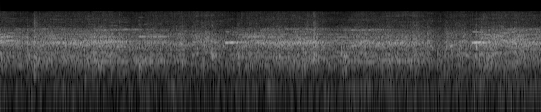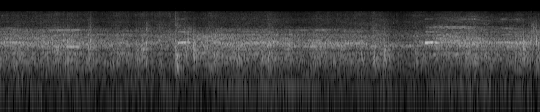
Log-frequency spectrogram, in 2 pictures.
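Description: Battery-powered walking toy dinosaur: its geared motor whirring and clattering steadily as it walks, with short high chirps now and then.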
